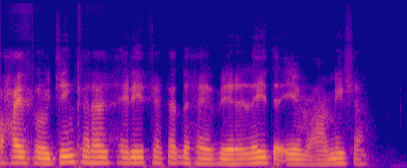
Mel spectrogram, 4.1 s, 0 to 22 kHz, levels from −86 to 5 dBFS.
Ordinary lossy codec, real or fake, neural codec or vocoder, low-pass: Opus, 32 kbps; fake; codec, 44.1 kHz, 2.6 kbps, DAC; 19.8 kHz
